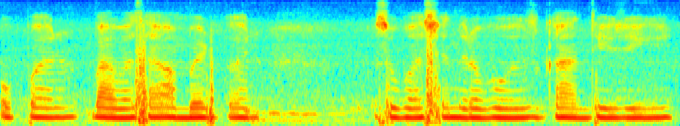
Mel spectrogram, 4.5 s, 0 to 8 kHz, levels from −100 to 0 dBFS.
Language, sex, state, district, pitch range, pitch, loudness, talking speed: Gujarati, female, Maharashtra, Mumbai Suburban, 215-225 Hz, 220 Hz, -17 LUFS, 120 wpm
